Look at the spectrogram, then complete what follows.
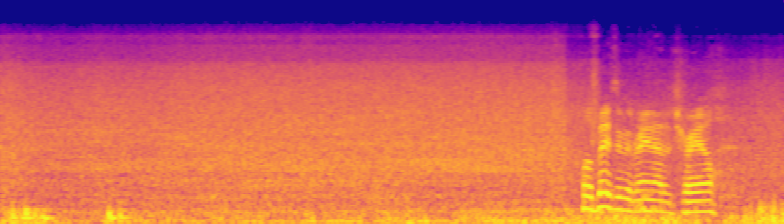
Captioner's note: water splashing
